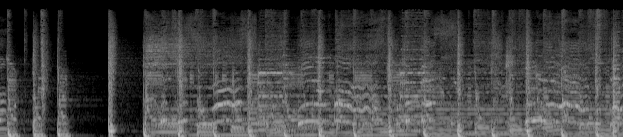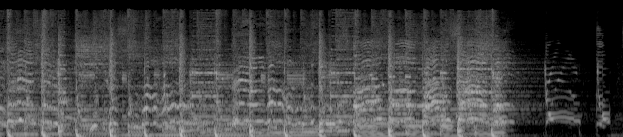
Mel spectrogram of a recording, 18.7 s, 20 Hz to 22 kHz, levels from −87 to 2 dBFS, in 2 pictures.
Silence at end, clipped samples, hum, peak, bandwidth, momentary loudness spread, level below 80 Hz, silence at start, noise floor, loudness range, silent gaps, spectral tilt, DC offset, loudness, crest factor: 0.2 s; under 0.1%; none; -12 dBFS; 17 kHz; 8 LU; -42 dBFS; 0 s; -66 dBFS; 3 LU; none; -4 dB/octave; under 0.1%; -30 LUFS; 20 dB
